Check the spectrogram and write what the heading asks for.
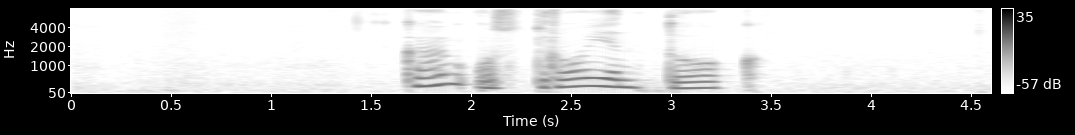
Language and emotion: Russian, sad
